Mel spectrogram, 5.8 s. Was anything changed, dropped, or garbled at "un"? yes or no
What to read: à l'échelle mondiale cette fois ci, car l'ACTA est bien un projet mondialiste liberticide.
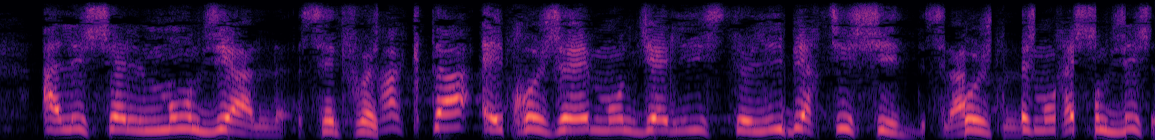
yes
